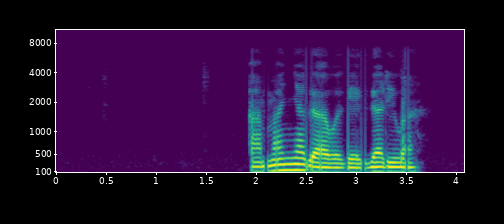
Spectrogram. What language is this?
Ganda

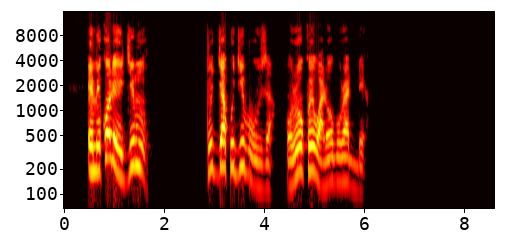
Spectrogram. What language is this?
Ganda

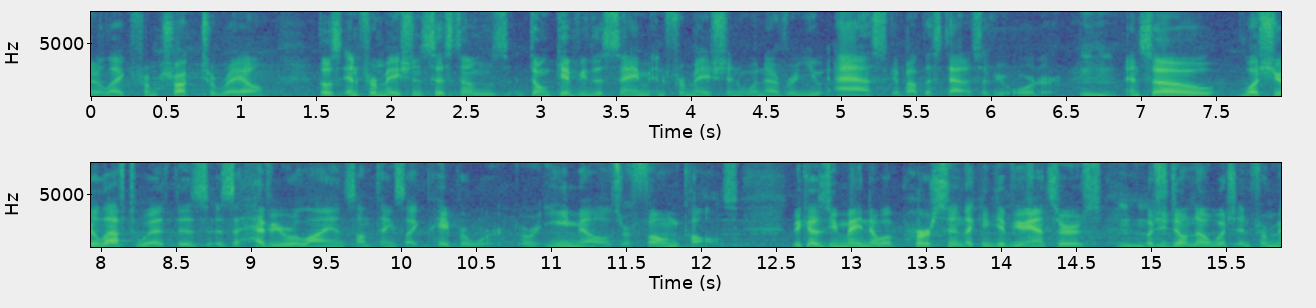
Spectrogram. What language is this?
English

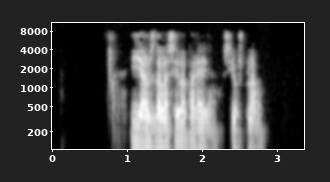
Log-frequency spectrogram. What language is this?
Catalan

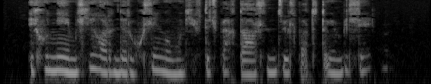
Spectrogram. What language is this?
Mongolian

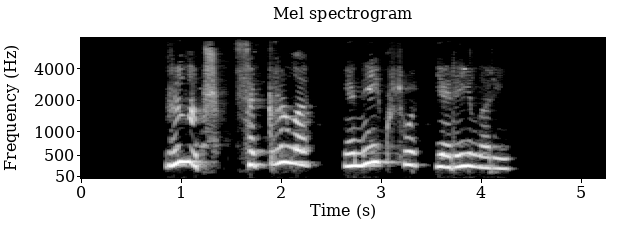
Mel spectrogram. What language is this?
Abkhazian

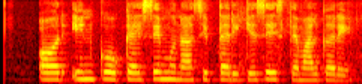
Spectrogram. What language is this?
Urdu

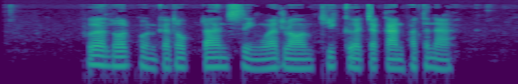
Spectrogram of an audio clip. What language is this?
Thai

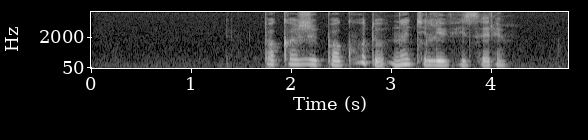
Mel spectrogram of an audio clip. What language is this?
Russian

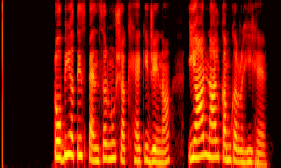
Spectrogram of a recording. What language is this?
Punjabi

